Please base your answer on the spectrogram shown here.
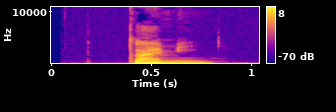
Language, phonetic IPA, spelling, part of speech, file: Russian, [ˈkamʲɪnʲ], камень, noun, Ru-камень.ogg
- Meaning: 1. stone, rock 2. calculus, stone 3. weight 4. cliff 5. processor 6. jewel (analog watch)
